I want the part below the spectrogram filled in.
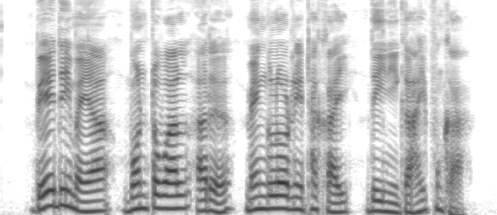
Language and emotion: Bodo, neutral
